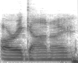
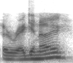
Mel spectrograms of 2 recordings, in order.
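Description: First: It is said with an Australian pronunciation. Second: It is said with an American pronunciation. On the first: "when most Australians call it oregano" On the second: "I've kind of fallen on calling it oregano ... I watch too much American TV"

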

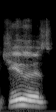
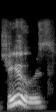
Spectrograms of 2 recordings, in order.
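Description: First: It is said in a plain, normal voice. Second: It is said in a weird, put-on voice.

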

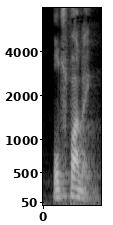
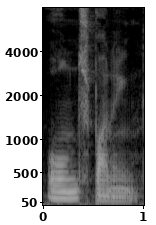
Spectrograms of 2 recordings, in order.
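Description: First: The word is said in a tense, hurried tone. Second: The word is said in a calm, relaxed tone. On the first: The speaker is not in a relaxed state. The speaker calls it wrong. "niet ontspanning. En dat klinkt anders" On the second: The speaker is in a relaxed state. The speaker calls it right. "En je laat het dat ook zo klinken"

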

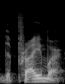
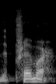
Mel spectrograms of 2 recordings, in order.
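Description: First: The word is said with a British pronunciation. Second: The word is said with an American pronunciation. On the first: The speaker calls it right. "But we say properly" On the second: The speaker calls it wrong. "as Americans say"

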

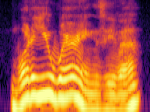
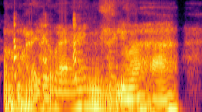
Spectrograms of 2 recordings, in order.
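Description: First: It is said in the speaker's normal voice. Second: It is said in a put-on archivist voice.

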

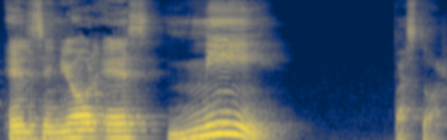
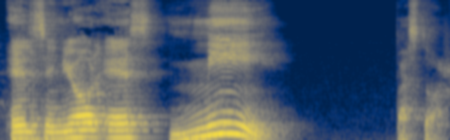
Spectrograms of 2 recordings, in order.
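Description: First: The word mi gets strong emphasis. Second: The same.

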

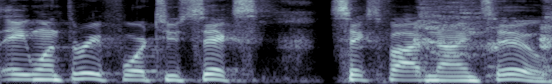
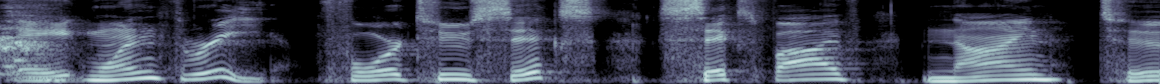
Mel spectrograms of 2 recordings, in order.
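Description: First: The number is read at normal speed. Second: The number is read more slowly.

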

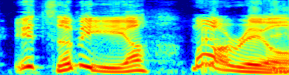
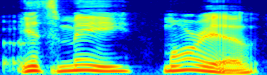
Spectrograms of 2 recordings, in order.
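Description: First: It is said in a put-on Italian accent. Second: It is said in a plain, normal voice. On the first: The speaker calls it wrong. "not trying to go" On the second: The speaker calls it right. "in your normal voice"

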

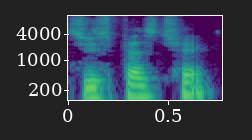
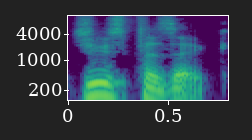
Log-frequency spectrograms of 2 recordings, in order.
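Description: First: The last part begins with a ch sound. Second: The last part begins with a vowel sound. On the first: The speaker calls it wrong. "Did I say that right?" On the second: The speaker calls it right. "Ick as in what little girls say"

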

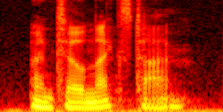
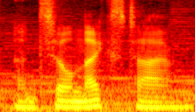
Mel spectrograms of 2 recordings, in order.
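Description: First: The phrase trails off without a settled close. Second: The phrase ends with a complete, settled close.

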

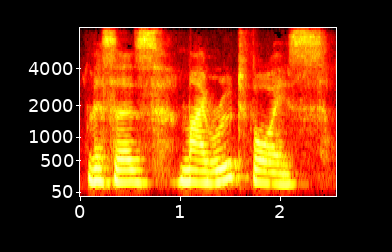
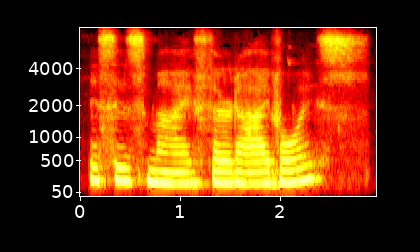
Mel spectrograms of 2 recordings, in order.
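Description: First: The voice sounds firm and grounded. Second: The voice sounds soft and dreamy.

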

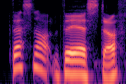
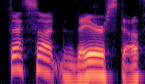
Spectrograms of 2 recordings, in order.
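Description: First: It is said in a put-on British accent. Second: It is said in the speaker's ordinary accent. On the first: "That sounds like an awful lovely British boy" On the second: "I should have said that in an accent"

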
